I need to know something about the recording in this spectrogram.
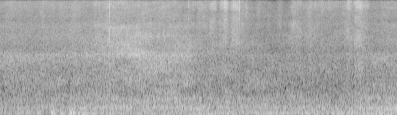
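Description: Traffic hums along a nearby street.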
